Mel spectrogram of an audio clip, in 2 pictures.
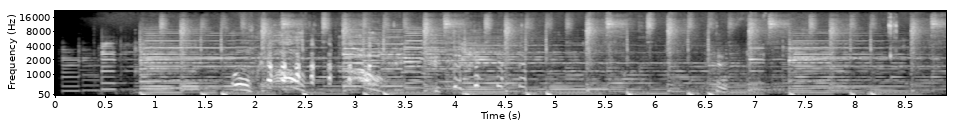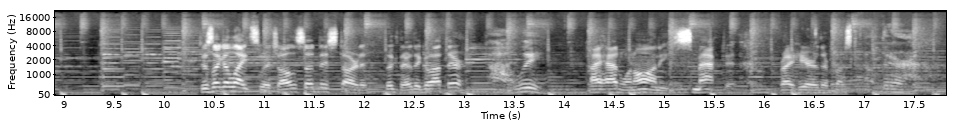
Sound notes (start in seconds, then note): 0.5 country music; 1.7 laughing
